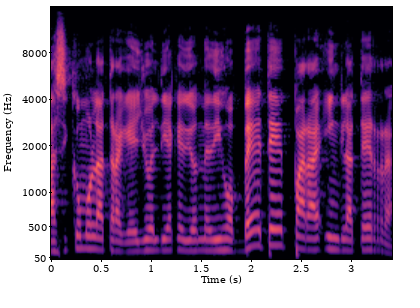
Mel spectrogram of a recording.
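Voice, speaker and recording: Delivered at a moderate pace, the voice sounds animated, bright and sharp, with a dry, close sound free of echo on a very clean recording with a silent background. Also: man. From Colombia, Bogotá. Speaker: pastor. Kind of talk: sermon.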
